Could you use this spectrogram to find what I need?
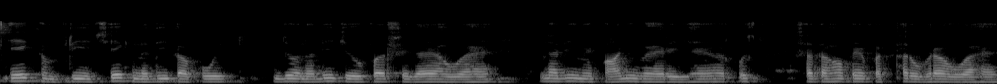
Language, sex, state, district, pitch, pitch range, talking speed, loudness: Hindi, male, Chhattisgarh, Bastar, 130 Hz, 125-140 Hz, 170 wpm, -36 LUFS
